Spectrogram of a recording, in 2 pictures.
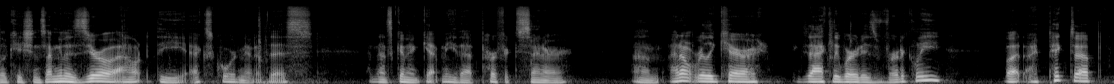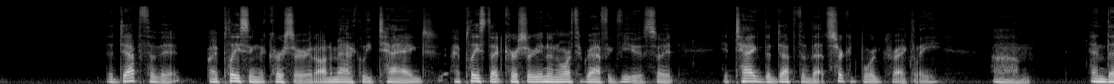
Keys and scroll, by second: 1.5 0, 2.5 Return.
